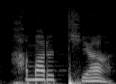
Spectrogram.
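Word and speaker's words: ἁμαρτία: 벌어지게 됩니다 죄를 하라 헬러 발음으로는 하 마르티 아 이렇게 발음을 합니다 이 말의 원래 뜻은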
